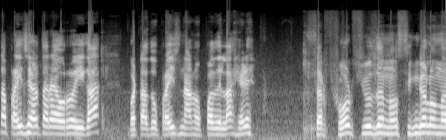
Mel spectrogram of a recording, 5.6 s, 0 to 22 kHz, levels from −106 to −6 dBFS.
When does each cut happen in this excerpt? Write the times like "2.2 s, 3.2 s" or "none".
none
